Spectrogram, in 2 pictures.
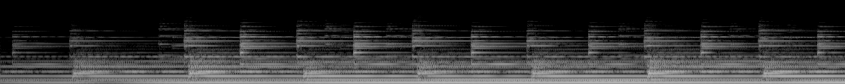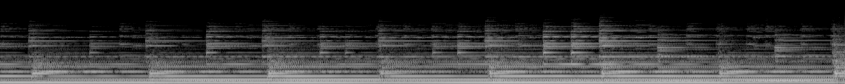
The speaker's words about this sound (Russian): Давайте послушаем звон относительно недавно, 20 лет тому возрожденного Казанского собора на Красной площади с замечательным подбором колоколов Ярославского завода Аллы Винишниковых.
